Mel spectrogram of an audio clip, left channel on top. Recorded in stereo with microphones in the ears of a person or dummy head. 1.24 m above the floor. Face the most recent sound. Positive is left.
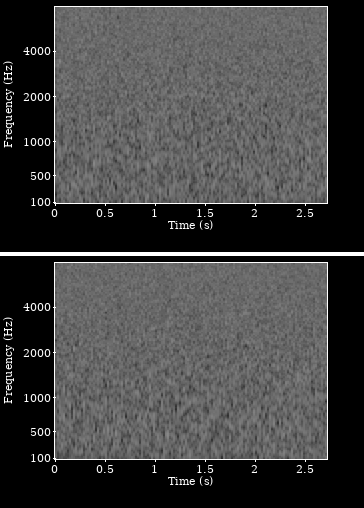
No sound to turn to.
